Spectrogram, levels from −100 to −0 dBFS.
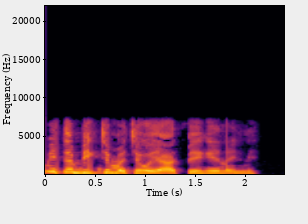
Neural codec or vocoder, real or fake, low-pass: none; real; 7.2 kHz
